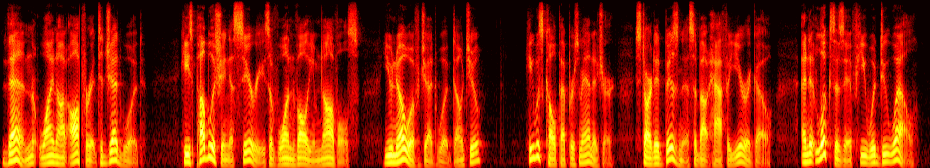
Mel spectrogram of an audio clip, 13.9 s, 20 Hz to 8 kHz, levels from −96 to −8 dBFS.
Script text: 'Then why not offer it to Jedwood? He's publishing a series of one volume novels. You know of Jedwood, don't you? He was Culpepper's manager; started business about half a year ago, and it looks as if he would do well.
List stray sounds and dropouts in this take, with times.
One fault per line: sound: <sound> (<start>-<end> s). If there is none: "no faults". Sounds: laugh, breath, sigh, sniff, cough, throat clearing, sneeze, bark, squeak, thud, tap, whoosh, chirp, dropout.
sound: dropout (1.2-1.2 s)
